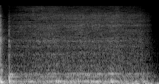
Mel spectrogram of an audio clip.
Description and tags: A sound of a chair which I am dragging on the floor.
chair, drag, pull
